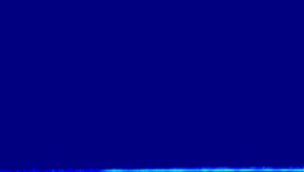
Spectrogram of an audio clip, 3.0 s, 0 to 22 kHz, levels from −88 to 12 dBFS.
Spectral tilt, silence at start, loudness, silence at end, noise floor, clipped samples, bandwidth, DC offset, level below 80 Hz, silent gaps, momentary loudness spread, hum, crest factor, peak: -8 dB/octave; 0 s; -54 LUFS; 0 s; -75 dBFS; under 0.1%; 16 kHz; under 0.1%; -76 dBFS; none; 9 LU; none; 12 dB; -42 dBFS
